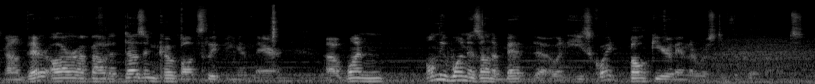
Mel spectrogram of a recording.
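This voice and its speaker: A man's voice: mid-range voice, expressive, moderate pace, music in the background. A man improvising narration as the game master of a tabletop game.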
